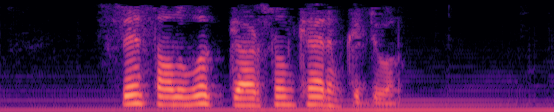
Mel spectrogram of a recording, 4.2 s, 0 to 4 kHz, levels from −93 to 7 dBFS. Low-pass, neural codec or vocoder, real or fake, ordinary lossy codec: 3.6 kHz; none; real; MP3, 24 kbps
